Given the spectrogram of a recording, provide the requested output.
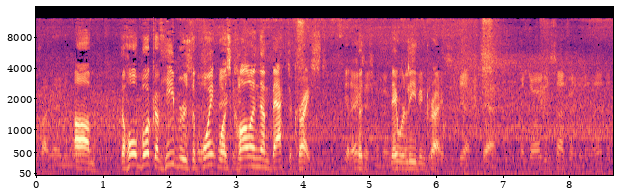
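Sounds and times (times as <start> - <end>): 
old truck engine rumbling past outside: 0.0 - 8.6
speech: 0.1 - 8.6.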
